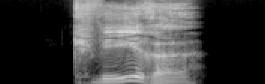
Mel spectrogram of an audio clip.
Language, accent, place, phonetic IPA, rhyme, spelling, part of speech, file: German, Germany, Berlin, [ˈkveːʁə], -eːʁə, quere, verb, De-quere.ogg
- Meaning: inflection of queren: 1. first-person singular present 2. first/third-person singular subjunctive I 3. singular imperative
